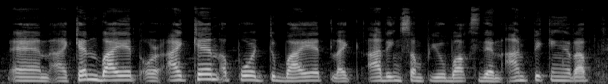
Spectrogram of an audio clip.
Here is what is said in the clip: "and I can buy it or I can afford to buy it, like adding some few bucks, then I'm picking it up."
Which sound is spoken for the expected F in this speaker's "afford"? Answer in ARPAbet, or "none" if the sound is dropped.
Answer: P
